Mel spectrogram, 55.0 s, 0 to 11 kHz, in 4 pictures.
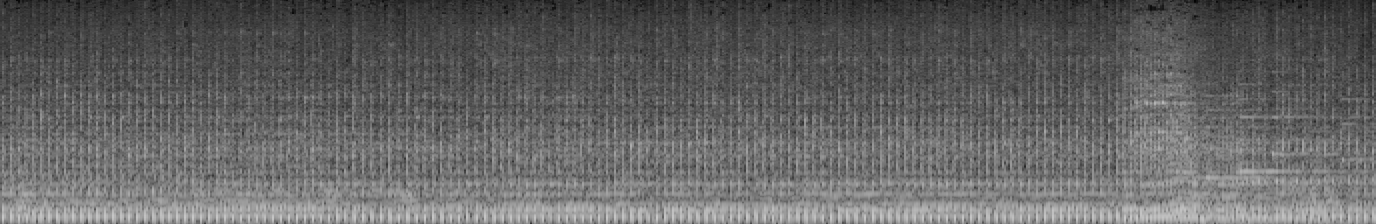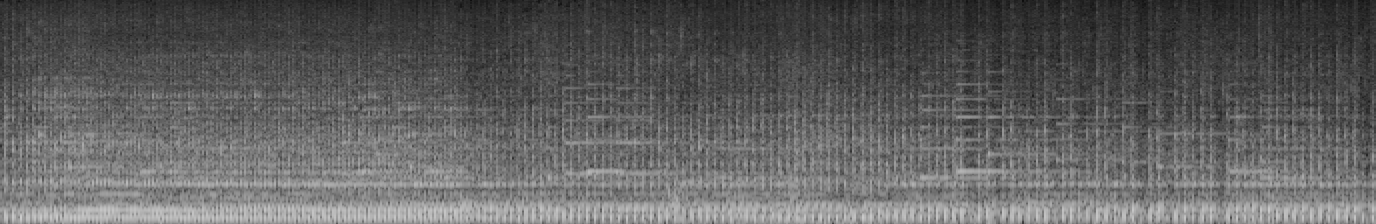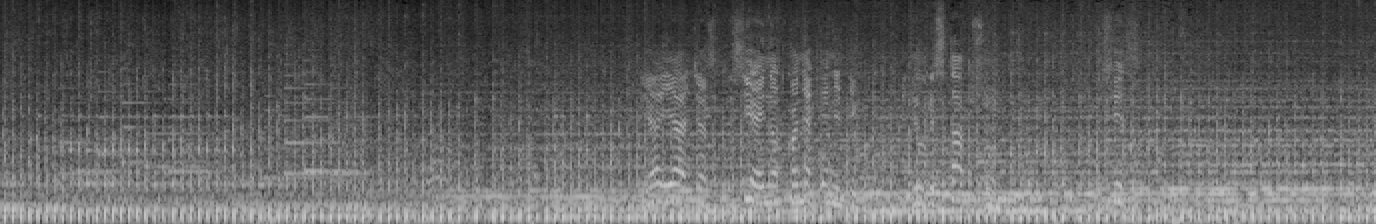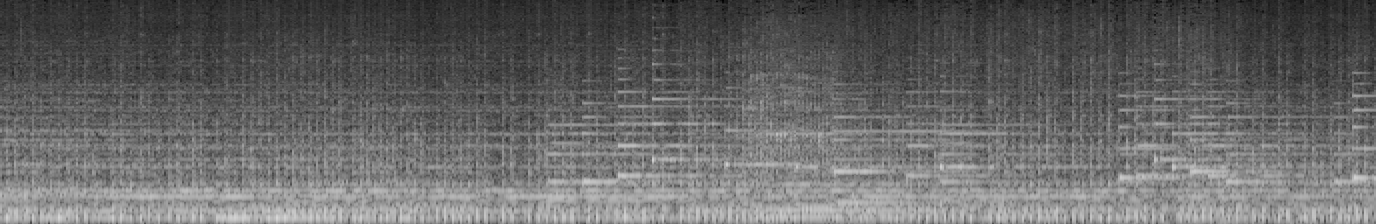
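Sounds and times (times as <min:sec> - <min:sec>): outboard motor running: 0:00.0 - 0:55.0.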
